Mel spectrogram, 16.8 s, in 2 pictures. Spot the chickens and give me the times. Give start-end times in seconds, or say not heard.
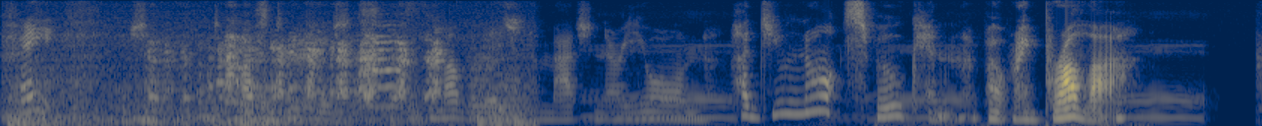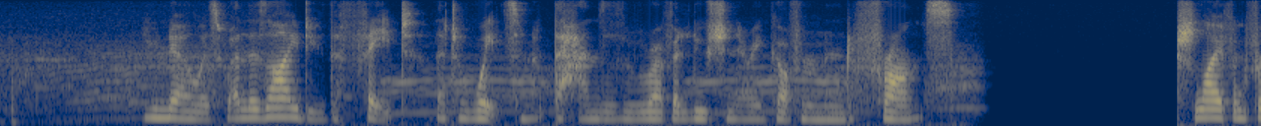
0.9-3.0.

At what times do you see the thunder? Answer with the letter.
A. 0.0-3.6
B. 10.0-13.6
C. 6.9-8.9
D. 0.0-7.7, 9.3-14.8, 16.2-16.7
A.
